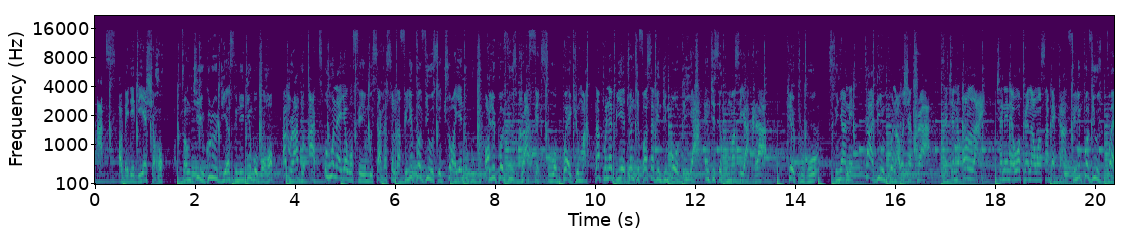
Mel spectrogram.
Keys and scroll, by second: 3.8 Delete, 4.5 ctrl+d.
